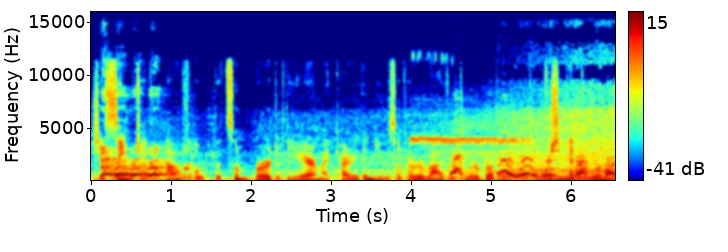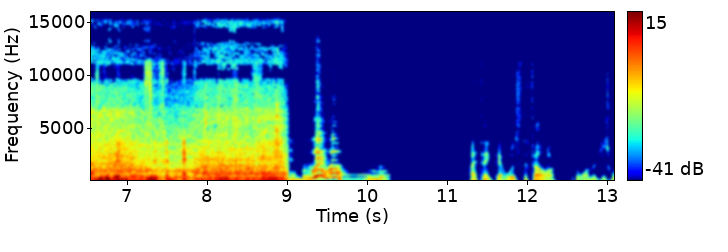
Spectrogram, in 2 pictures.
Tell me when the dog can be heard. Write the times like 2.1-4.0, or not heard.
0.1-1.4, 4.5-6.7, 9.2-10.2.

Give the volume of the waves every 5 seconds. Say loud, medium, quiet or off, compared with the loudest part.
quiet, loud, off.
